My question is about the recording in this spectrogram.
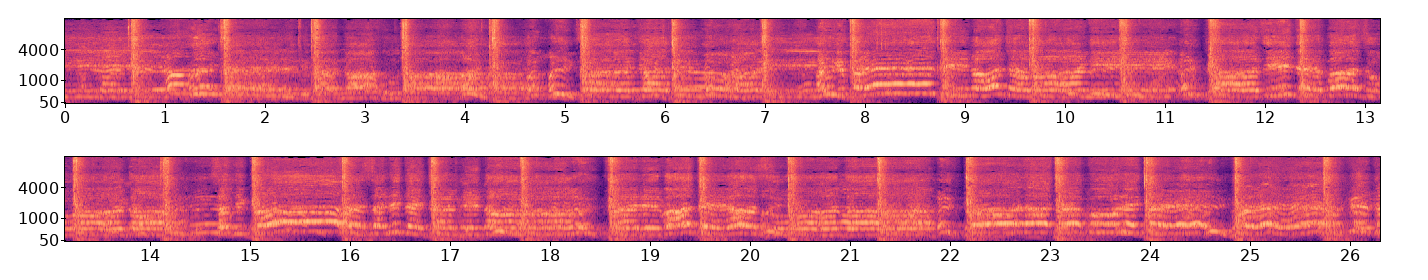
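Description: A group of men chanting a noha together over the rhythmic slaps of hands beating on bare chests (matam). The beats come at about three every two seconds.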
